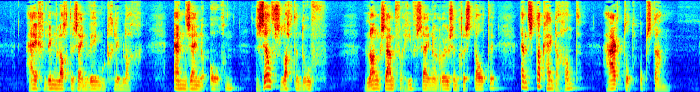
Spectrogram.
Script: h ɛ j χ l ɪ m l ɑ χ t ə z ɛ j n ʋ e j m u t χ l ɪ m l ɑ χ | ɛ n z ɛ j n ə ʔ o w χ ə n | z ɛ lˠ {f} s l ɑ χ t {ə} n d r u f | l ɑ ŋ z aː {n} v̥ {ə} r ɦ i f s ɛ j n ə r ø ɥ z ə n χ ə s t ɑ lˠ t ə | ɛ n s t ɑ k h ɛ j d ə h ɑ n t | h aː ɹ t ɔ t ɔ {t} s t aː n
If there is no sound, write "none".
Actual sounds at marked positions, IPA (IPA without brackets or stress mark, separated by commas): f, ə, m, ə, p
